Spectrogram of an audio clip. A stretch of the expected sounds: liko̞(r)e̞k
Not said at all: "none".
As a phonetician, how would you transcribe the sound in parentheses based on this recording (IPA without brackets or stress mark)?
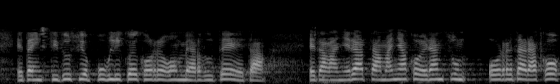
none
